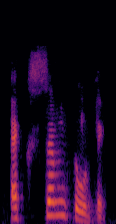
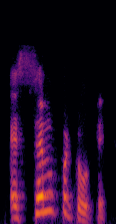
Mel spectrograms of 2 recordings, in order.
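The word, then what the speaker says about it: asymptotic: ध्यान से सुनना वर्ड वर्ड है एक्समटोटिक। कोई गलत बोल दिया। एक्सम नहीं एस्पेंटोटिक।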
